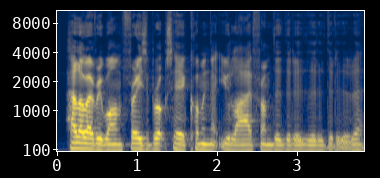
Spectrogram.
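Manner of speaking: low, flat, lifeless droning monotone. Showing the wrong way to speak when standing up: monotone voice. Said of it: "do not speak with a monotone voice".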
